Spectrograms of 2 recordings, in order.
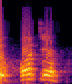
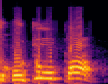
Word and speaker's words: Hotep: They want to say hotep. We disagree and we say it's hutupo.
